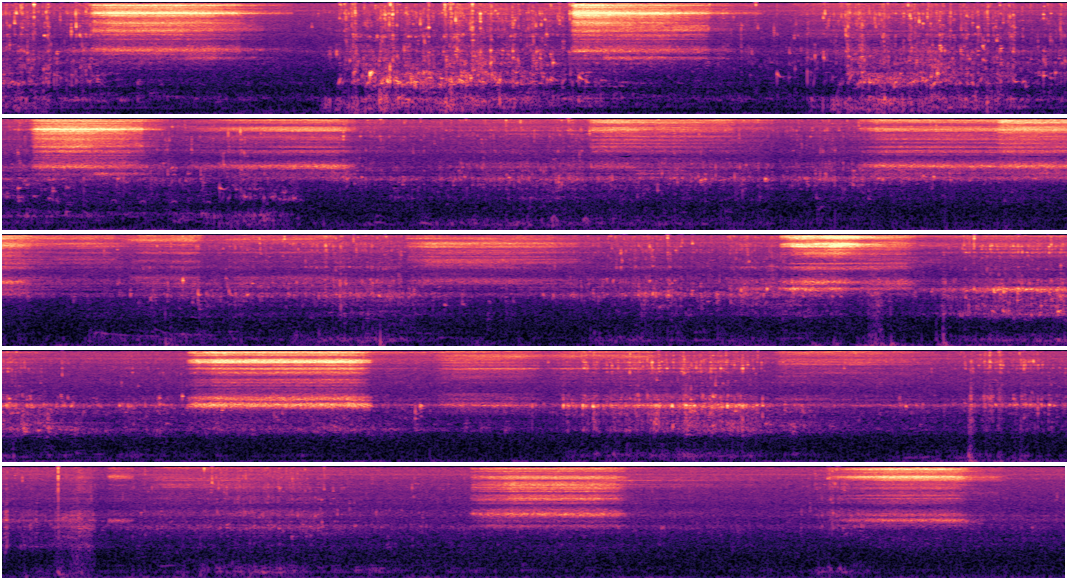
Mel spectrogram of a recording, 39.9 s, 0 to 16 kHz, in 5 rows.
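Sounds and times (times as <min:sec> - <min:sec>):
breathing through regulator: 0:00.6 - 0:02.1, 0:02.8 - 0:05.6, 0:08.1 - 0:10.8, 0:21.8 - 0:22.9, 0:25.3 - 0:28.1
bubbles bursting underwater: 0:02.4 - 0:04.2, 0:06.0 - 0:08.2.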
